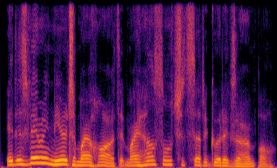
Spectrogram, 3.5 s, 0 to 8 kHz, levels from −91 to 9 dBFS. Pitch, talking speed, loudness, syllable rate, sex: 160 Hz, 260 wpm, -16 LUFS, 6.1 syllables/s, male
